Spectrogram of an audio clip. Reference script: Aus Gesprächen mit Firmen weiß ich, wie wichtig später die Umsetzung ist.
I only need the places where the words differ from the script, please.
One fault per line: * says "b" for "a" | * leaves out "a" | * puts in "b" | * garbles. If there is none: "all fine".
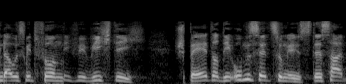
* leaves out "Gesprächen"
* leaves out "weiß"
